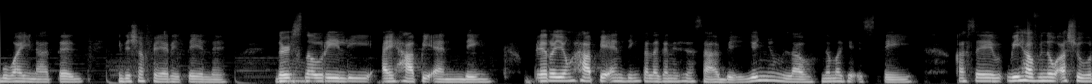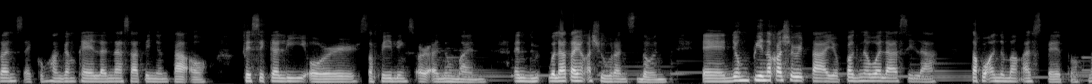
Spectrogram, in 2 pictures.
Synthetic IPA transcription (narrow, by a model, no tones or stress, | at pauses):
buhajnaːt̪ɛnhɪnd̪iːʃafɛɾɪt̪ejlɛ | d̪ɛɹsnowɾiliʔɐjɦapiʔɛnd̪ɪŋpɛːɾo̞jʊŋhaːpiʔɛnd̪ɪŋt̪ɐlɐɡanɐŋsɪnasaːbɛjʊnjʊŋlavnɐmɐɡiʔɪst̪ej | kɐsɛwiɦɐvnowʔɐʃuːɾɐnsʔɛkʊŋɦɐŋɡaŋkɛjlanːɐsɐʔaːt̪ɪnjʊŋt̪a̰ːʔo̞ | fɪsɪkɐliʔoɹsɐfiːlɪŋsɔɹʔɐ̰nomanʔɛnd̪wɐlat̪aːjoŋʔɐʃuːɾɐnsd̪o̞nʔɛd̪jʊŋpinɐkɐʃuɹ̚t̪aːjo̞pɐɡ̚nɐwɐlasɪla | sɐkʊŋʔɐnomɐŋʔɐspɛt̪o̞n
